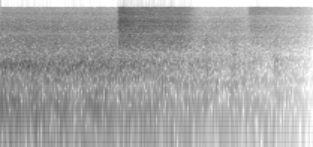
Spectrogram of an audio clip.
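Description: Rushing whoosh sound effect from an animated logo intro, with a short hiss about a second in, fading away toward the end.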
